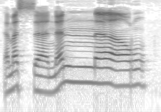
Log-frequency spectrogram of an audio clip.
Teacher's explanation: لَن Noon ساكن plus ta إخفى Hide the sound of noon لَن Produce a nasal sound Hide the sound of noon لَن تَمَسَّنَ النَّارُ تَمَسَّنَا النَّارُ Join this noon with the next noon Skip Hamzat al-Wasl, skip Lam al-Ta'rif, skip Alif Mad.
